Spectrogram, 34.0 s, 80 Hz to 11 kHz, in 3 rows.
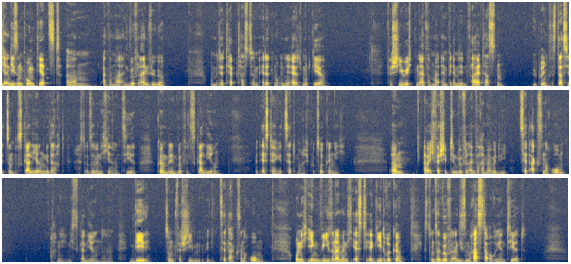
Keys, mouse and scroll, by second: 0.6 shift+a, 5.0 Tab, 5.7-6.6 scroll down 4, 8.5 click, 12.3 click, 13.6 click, 16.9 ctrl+z, 20.8 s, 23.7 right click, 25.4 g.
